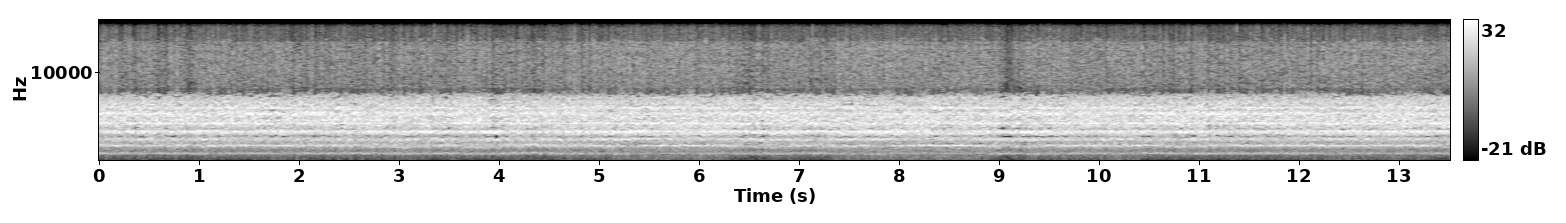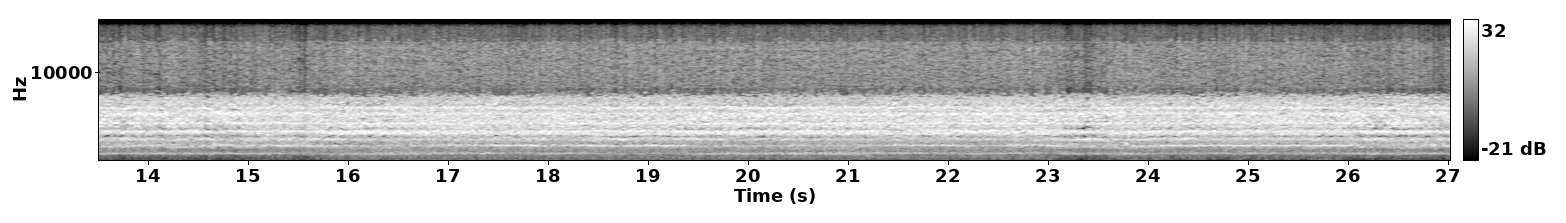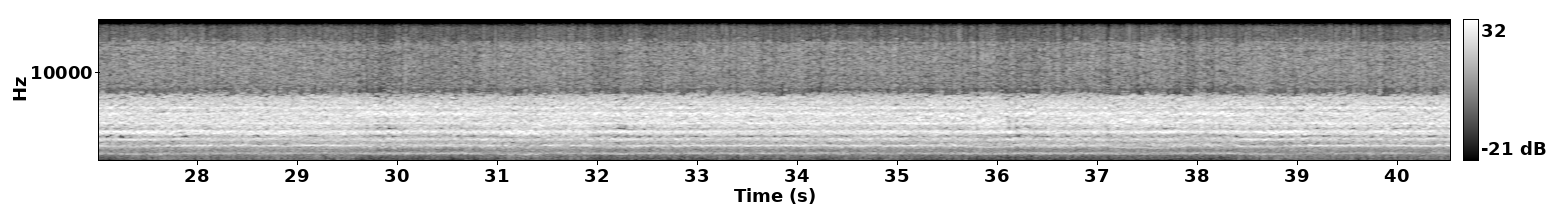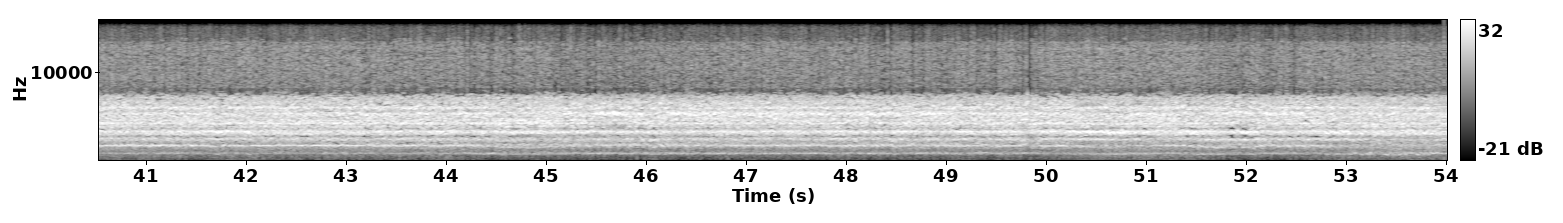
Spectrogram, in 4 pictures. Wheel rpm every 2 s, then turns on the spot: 230, 230, 230, 220, 230, 230, 230, 220, 220, 220, 220, 220, 230, 220, 230, 230, 230, 230, 220, 230, 230, 230, 230, 230, 230, 220, 200.
none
